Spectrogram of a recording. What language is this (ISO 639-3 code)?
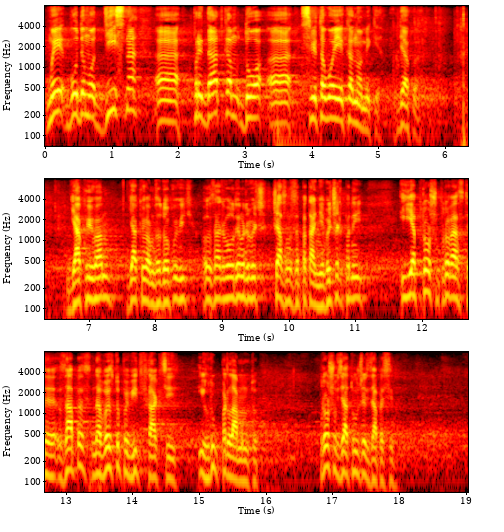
ukr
